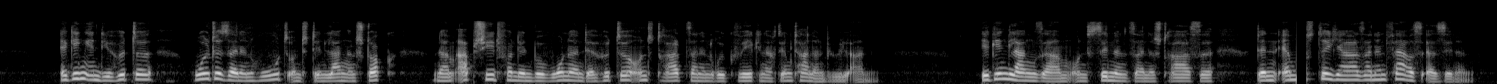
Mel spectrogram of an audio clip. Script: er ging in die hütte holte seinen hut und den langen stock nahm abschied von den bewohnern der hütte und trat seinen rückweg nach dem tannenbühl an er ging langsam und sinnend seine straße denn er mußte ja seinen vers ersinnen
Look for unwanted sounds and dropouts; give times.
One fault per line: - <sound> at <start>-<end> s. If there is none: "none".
- dropout at 13.0-13.1 s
